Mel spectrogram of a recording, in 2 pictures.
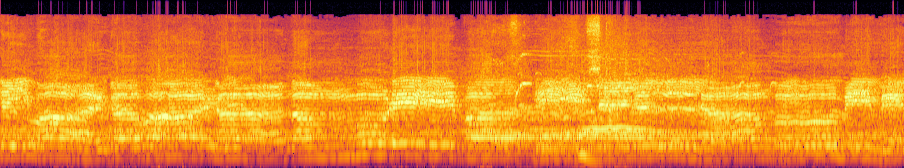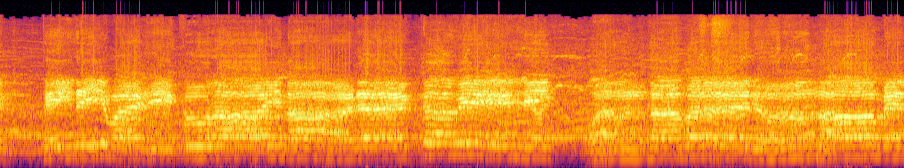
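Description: Group of male voices chanting together, a prayer-style chant that rises and falls in pitch.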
